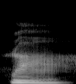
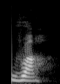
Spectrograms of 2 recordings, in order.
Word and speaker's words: 라: For this lesson keep real forward. Say ra with a quick front tap. Not an English R shape.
